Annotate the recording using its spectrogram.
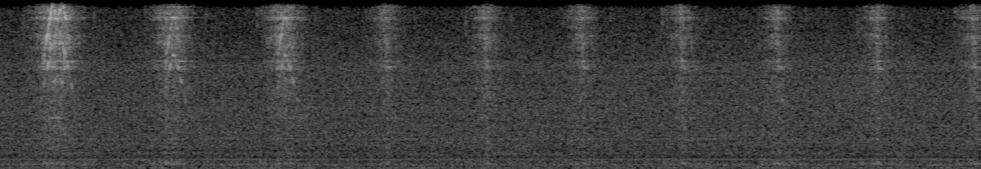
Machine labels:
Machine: slide rail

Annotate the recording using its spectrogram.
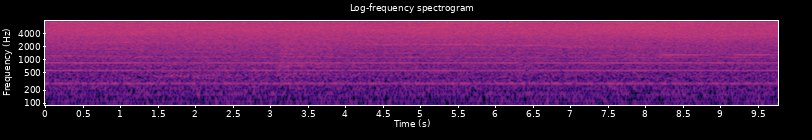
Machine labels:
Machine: fan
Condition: normal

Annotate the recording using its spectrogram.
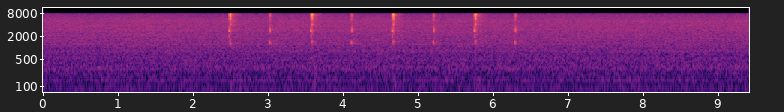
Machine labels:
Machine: valve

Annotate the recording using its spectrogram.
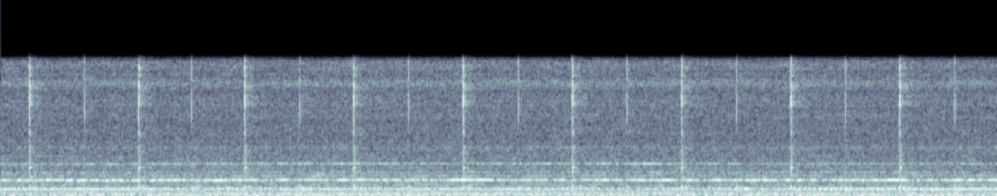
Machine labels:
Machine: valve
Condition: normal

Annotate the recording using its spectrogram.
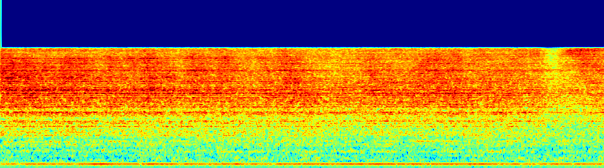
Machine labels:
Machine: fan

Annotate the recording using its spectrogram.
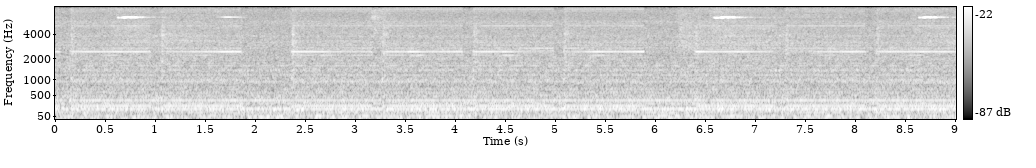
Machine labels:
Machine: slide rail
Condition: normal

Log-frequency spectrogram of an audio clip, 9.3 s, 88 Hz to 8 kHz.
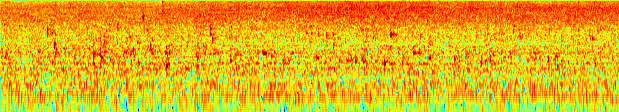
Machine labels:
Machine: pump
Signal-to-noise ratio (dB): 0 dB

